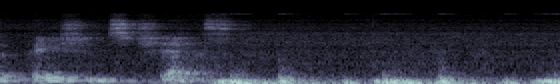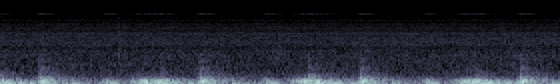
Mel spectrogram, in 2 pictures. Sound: heart beating

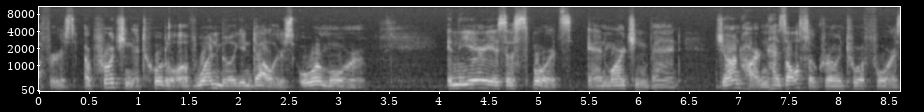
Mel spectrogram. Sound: none

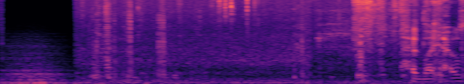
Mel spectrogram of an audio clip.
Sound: mechanical noise

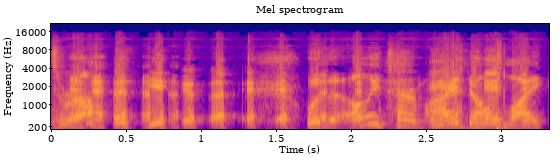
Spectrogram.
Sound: chuckling

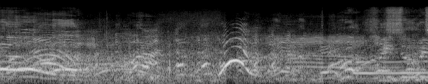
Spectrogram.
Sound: audience laughing

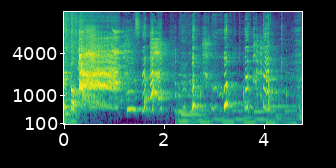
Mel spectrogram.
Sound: laughter

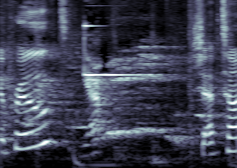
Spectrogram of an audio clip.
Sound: dinging

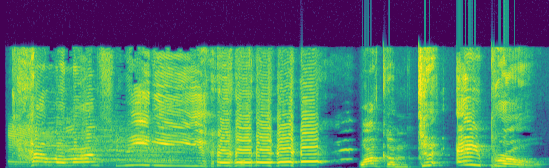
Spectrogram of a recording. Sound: laughing

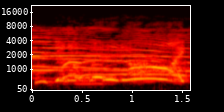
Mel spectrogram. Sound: family cheering

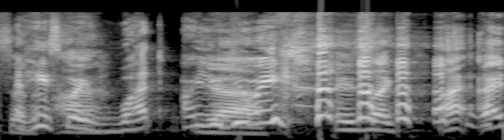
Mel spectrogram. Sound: laughs

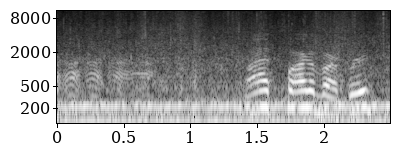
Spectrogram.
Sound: laughing

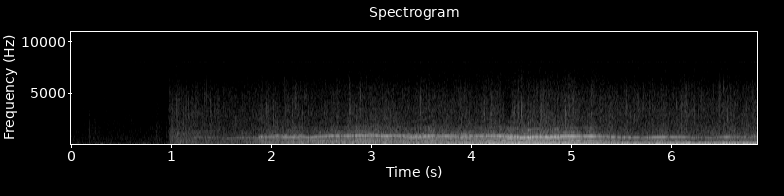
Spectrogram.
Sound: thunder rumbling; wind howling

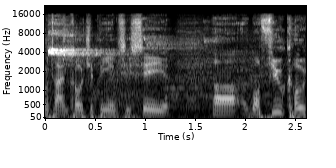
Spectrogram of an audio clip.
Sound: whistle blows

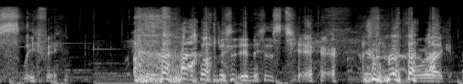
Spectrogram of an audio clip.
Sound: laughing

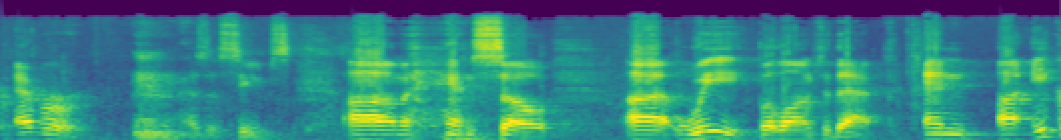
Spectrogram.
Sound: clears throat

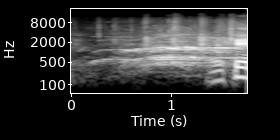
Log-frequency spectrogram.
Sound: applause

